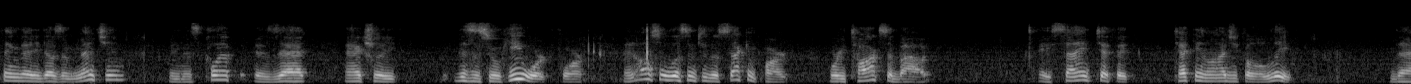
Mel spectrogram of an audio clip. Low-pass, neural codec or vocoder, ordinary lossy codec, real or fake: 7.2 kHz; vocoder, 22.05 kHz, 80 mel bands, WaveNeXt; Opus, 24 kbps; fake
